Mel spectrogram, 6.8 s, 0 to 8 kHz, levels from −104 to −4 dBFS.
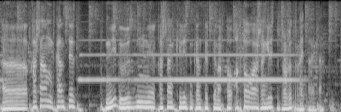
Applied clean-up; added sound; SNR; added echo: none; Wind instrument, woodwind instrument; 9 dB; none.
